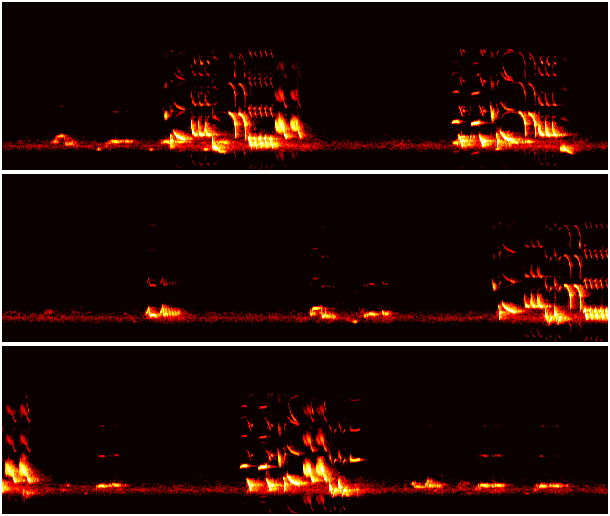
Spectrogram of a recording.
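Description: A small songbird sings bright, twittering phrases in short bursts with pauses between.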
